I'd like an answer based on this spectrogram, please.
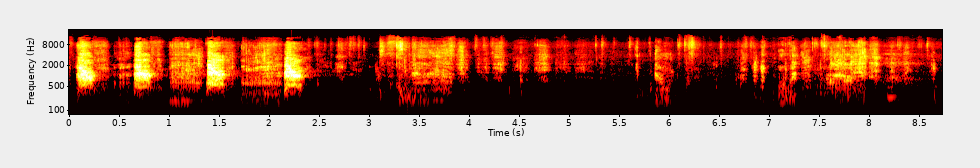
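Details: Boston Terrier Oreo's daily barking at a shovel: four quick, loud barks in the opening two seconds, followed by quieter snorts, growly huffs and movement noise for the rest.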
